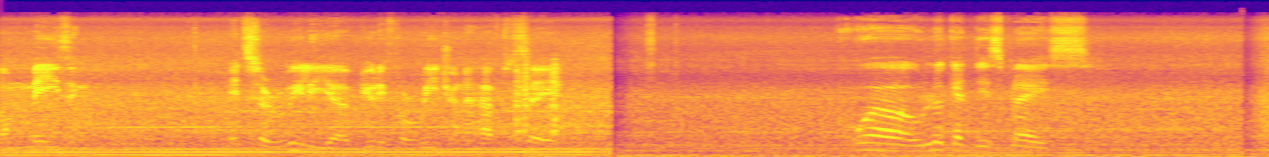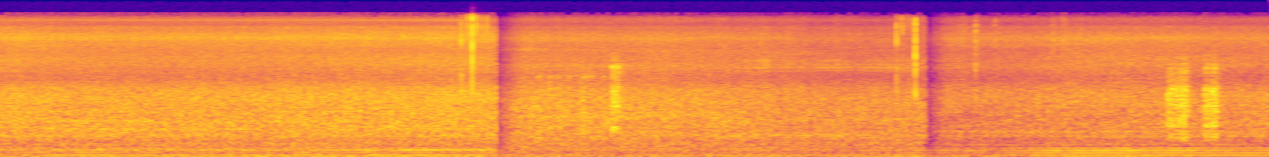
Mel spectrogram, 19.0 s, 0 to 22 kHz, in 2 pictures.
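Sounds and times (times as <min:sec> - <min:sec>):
diesel engine running: 0:00.0 - 0:19.0
road and wind noise: 0:00.0 - 0:19.0.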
